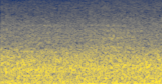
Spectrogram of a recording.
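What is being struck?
Nothing is struck.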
